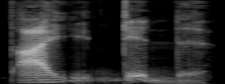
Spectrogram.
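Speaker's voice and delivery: gurgling, gurgled voice. A narrator reading Roxwolf's reply to a question, in Roxwolf's gurgling voice. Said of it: "Roxwolf's gurgling voice agreed".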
